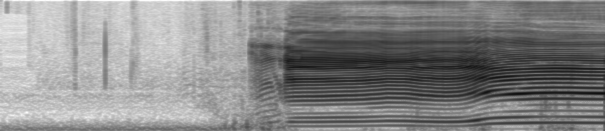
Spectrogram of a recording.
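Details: In a pasture, a black and white cow starts a long, steady moo after two seconds of low background rumble; the moo swells and lifts slightly in pitch partway through and continues to the end.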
